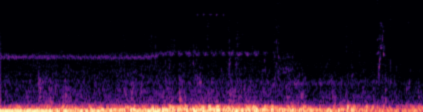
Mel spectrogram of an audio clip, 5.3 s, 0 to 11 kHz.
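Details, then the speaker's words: 2002 Nissan Frontier just after EGR pathway cleaning for P0300/P0302 misfire codes: engine running with a thin, steady high squeal from a loose drive belt slipping on its pulleys that needs tightening. "I've got to get that bell tightened up. That squeaking's driving me crazy."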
